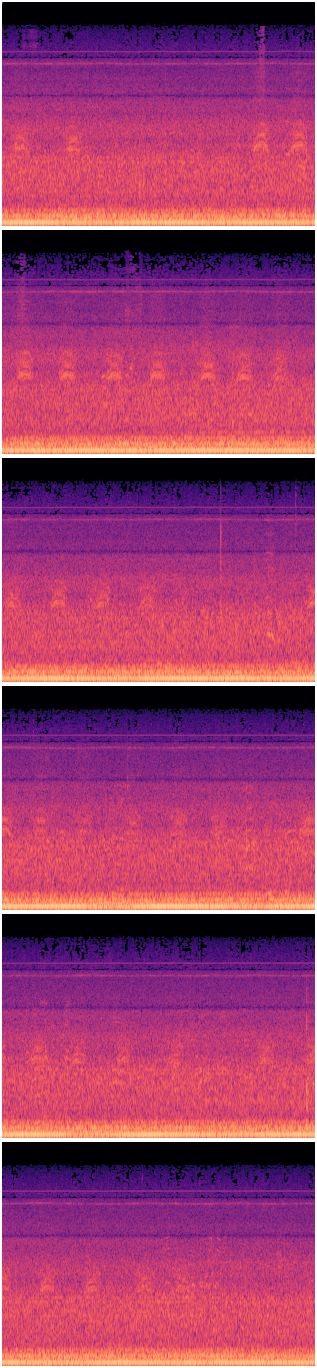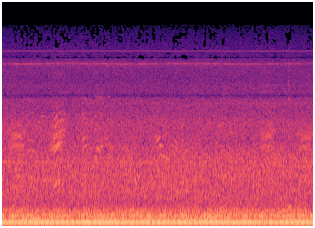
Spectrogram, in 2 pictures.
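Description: A steady low rumble under faint distant voices, with short high calls repeating in quick runs.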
